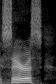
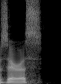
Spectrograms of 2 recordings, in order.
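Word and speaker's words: Szeras: I used to say Zaris. I don't know. They say Illuminor Zaris with like a Z. That's what I hear. So Illuminor Zaris. That's actually how to say his name.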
